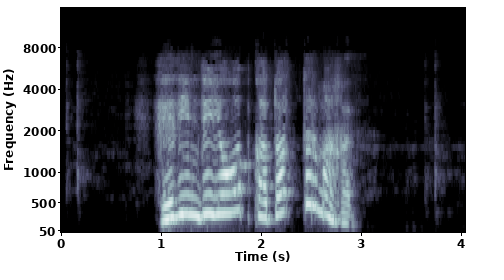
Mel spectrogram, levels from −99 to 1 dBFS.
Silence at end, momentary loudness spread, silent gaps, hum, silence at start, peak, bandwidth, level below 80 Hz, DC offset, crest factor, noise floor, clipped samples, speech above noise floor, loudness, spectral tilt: 1.15 s; 7 LU; none; none; 0.95 s; -2 dBFS; 6.6 kHz; -66 dBFS; under 0.1%; 16 dB; -76 dBFS; under 0.1%; 61 dB; -16 LUFS; -7 dB/octave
